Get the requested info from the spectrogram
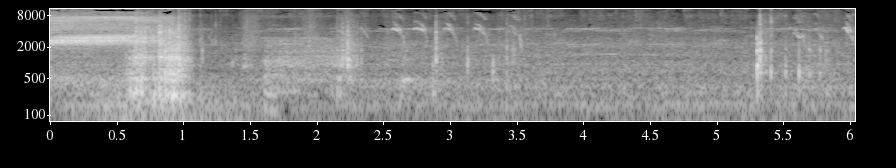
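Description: Week-old quail chicks peeping, with a run of quick, high, downward-sliding peeps a couple of seconds in. The first second holds a loud hiss like a puff of air, and a few sharp clicks come near the end.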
